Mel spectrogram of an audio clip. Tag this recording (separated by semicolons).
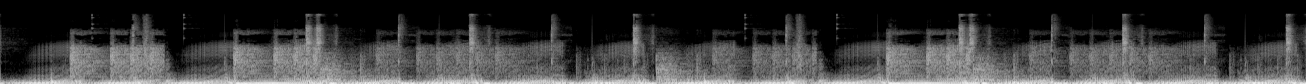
glitch-hop; experimental; monome; loop; recordings; undanceable; rhythm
